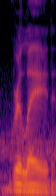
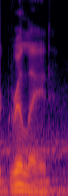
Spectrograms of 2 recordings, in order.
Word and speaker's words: grillade: robot that you know is gonna grenade oh girl aid or grillade if you know the robot's just going to mispronounce it like what's the garsh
